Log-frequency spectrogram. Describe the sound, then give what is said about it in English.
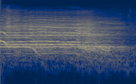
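A crowd in the next room screaming and shouting all at once, a loud, dense wall of high voices held for almost two seconds before trailing off quickly at the end. “We're getting, we have noise from the next room.”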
